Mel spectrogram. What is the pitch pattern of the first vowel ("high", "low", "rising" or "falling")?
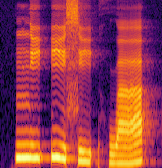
high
